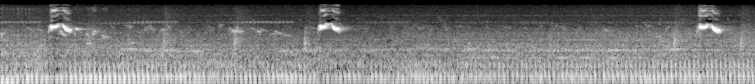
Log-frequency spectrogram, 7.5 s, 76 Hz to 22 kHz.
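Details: Red-whiskered bulbul used in bird trapping on 23 October 2016, giving three short, bright, slurred phrases spaced about three seconds apart over a low steady background hum.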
